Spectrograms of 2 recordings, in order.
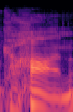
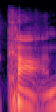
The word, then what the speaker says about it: Kahan: apologize it's pronounced McGee you keep saying Kahan we know for weeks now it's Khan it's my new Billy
